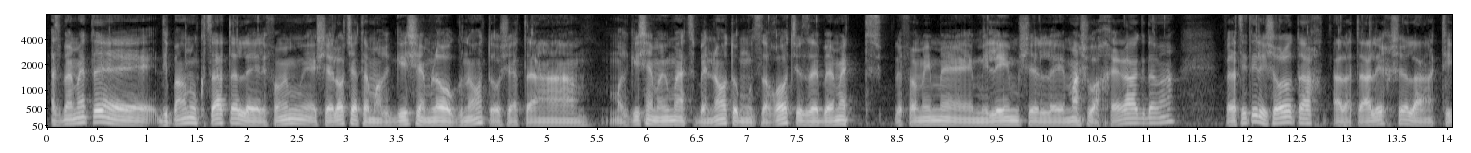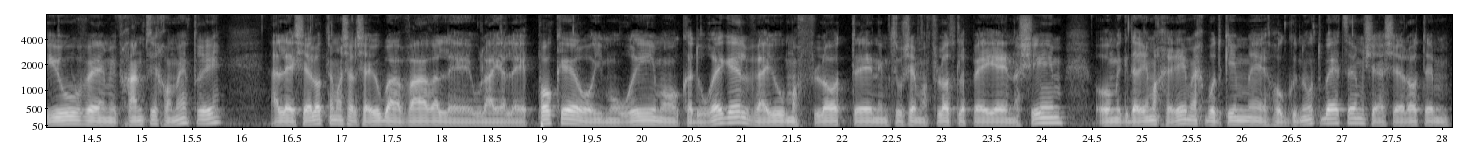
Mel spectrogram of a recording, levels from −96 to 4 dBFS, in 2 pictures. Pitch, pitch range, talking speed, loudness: 90 Hz, 80-105 Hz, 140 wpm, -23 LUFS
